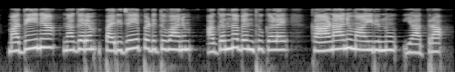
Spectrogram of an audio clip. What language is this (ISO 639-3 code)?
mal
